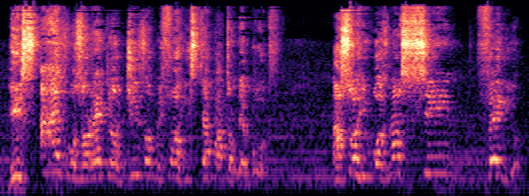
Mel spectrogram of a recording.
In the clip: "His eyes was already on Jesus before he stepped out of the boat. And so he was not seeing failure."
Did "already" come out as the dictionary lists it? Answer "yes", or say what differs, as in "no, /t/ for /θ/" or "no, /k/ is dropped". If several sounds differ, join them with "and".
yes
